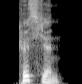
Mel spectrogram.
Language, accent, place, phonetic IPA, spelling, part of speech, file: German, Germany, Berlin, [ˈkʏsçən], Küsschen, noun, De-Küsschen.ogg
- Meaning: diminutive of Kuss; a peck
